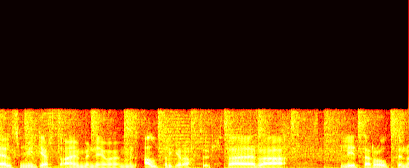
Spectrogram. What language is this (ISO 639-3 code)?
isl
